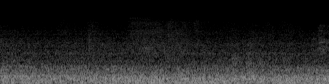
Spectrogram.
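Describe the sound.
An underground metro train running, heard as a dense, steady low rumble that holds evenly throughout, quiet and free of talk.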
